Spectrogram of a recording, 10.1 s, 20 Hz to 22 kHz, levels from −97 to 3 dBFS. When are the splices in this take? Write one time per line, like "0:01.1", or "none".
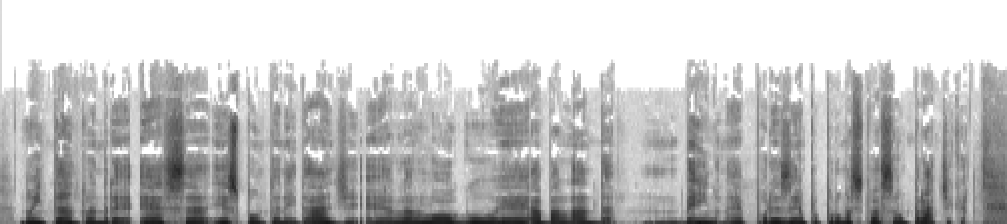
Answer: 0:07.1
